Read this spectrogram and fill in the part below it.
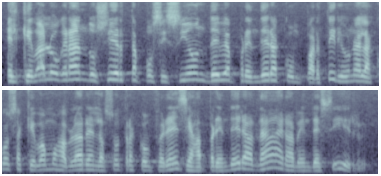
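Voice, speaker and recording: A man preaching a sermon as pastor, building to shouted emphasis and rhetorical questions. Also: high voice, fairly quick, hardly any pauses.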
